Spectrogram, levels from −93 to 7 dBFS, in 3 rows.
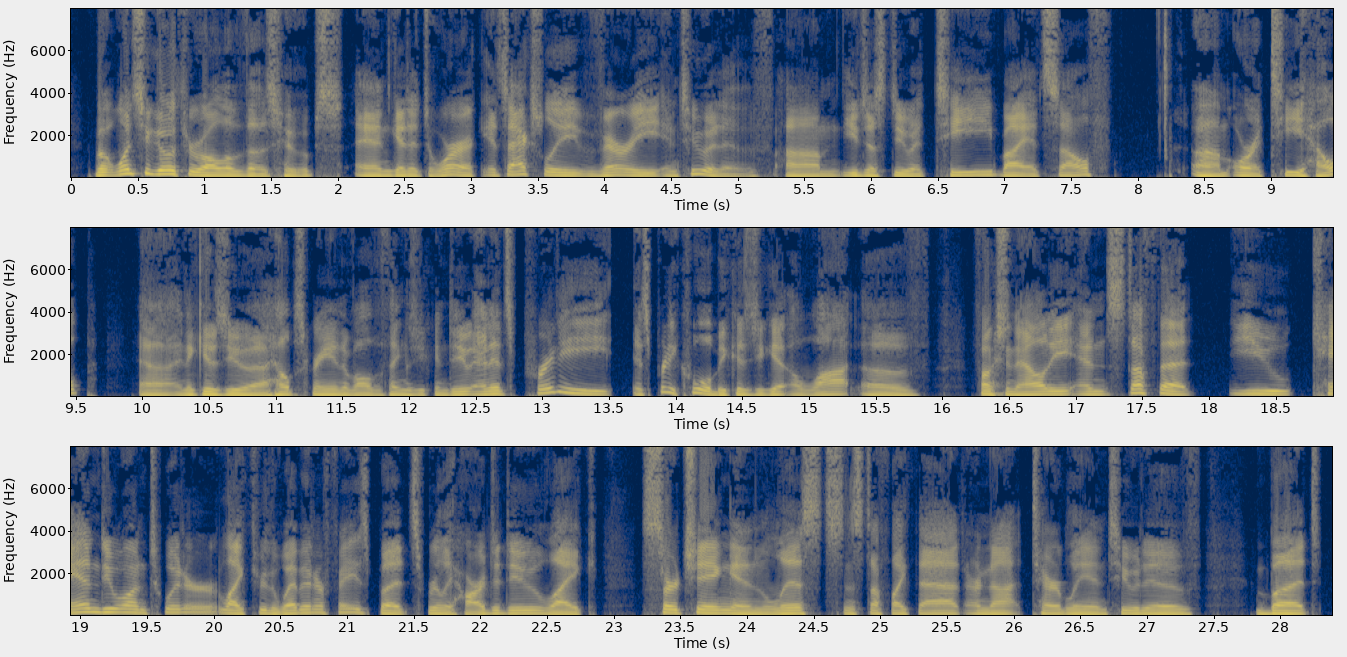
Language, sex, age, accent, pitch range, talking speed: English, male, 30-49, American, 110-135 Hz, 190 wpm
